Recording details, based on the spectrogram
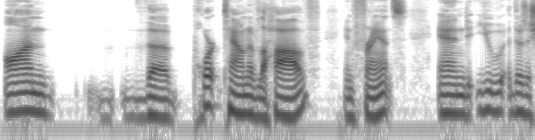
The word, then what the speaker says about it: Le Havre: You don't pronounce the R? – It's French, so you can... – It's there. You can hear it. – You go Le Havre. Le Havre. But I don't do that very well.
